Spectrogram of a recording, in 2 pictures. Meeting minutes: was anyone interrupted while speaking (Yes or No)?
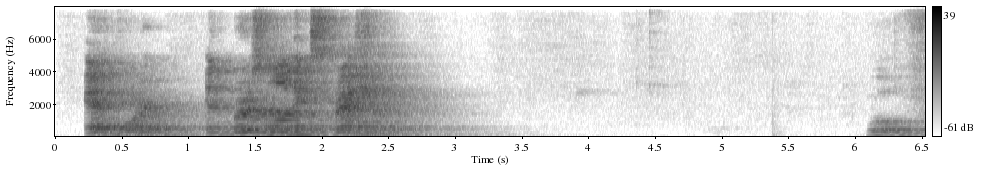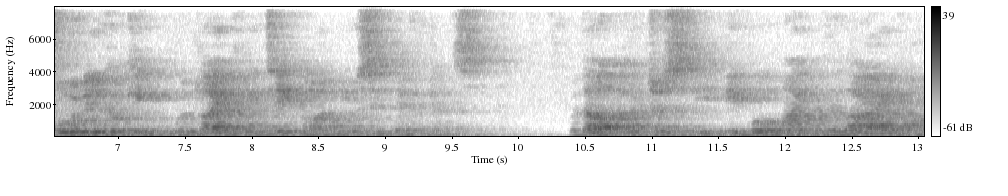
No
